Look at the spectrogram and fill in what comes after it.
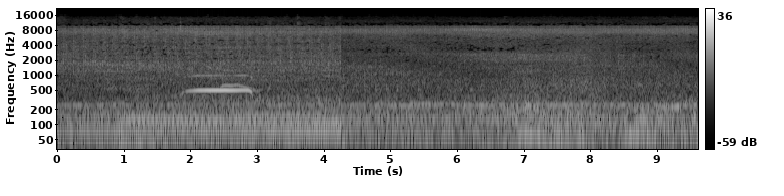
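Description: Off-road vehicle engines running steadily. About two seconds in, a single steady tone sounds for about a second and is the loudest thing heard.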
